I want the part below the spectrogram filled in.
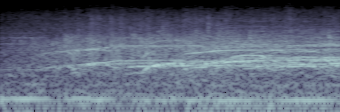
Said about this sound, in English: Play applause.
